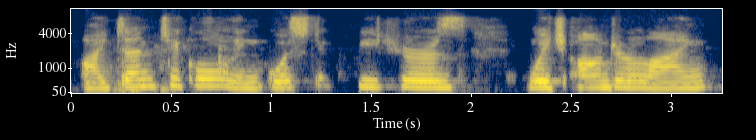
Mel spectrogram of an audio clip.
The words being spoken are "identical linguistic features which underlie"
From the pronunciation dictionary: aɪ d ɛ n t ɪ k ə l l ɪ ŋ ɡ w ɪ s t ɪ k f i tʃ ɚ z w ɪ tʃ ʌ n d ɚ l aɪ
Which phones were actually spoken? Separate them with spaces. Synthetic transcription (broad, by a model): aɪ d ɛ n t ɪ k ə l l ɪ ŋ ɡ w ɪ s t ɪ k f i tʃ ɚ z w ɪ tʃ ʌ n d ɚ l aɪ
